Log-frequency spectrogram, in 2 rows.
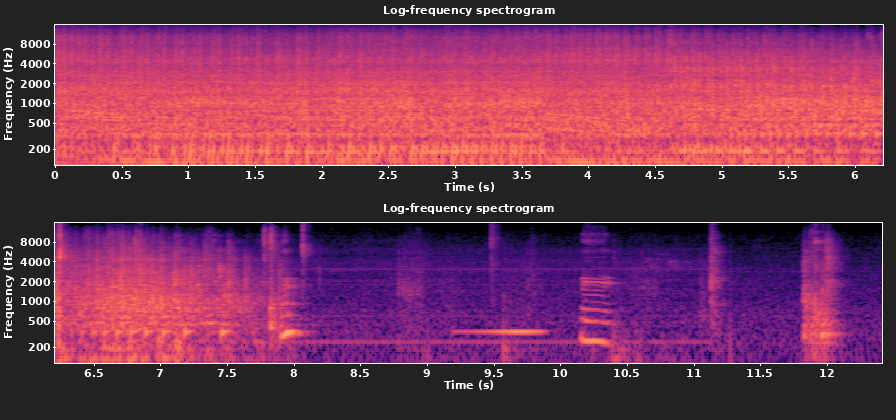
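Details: Briggs and Stratton 20HP V-twin Model 40 after carburetor cleaning and reassembly: steady, even run with smooth firing beat and no misses, then clean shutdown; pretty good running engine, normal running.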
